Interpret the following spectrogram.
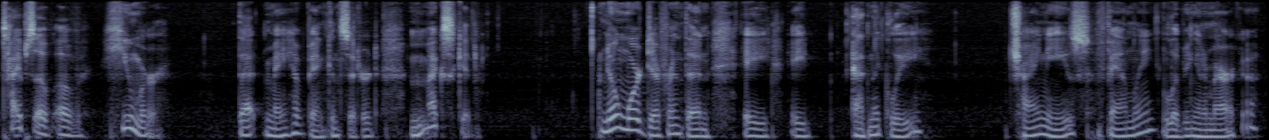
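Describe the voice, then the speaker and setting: Podcast host, male, gravelly voice that rises and falls widely, earnest solo monologue. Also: fairly low pitch, darkish tone. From California. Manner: earnest, measured, with repeated restarts.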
